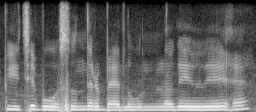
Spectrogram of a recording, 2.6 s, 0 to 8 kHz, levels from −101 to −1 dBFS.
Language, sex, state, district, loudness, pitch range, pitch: Hindi, female, Uttar Pradesh, Saharanpur, -13 LUFS, 205-225 Hz, 215 Hz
